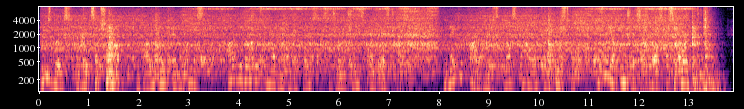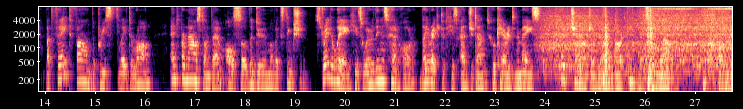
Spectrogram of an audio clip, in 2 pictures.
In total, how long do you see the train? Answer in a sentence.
The train can be heard for 17 seconds in total.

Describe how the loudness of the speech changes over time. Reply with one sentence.
The volume of the speech goes up.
